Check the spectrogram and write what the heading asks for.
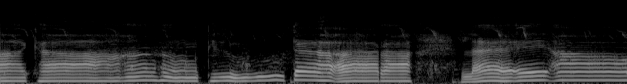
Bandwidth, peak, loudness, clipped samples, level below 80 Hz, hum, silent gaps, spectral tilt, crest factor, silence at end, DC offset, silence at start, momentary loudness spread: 11 kHz; -16 dBFS; -31 LUFS; under 0.1%; -62 dBFS; none; none; -7.5 dB/octave; 16 dB; 0 s; under 0.1%; 0 s; 6 LU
